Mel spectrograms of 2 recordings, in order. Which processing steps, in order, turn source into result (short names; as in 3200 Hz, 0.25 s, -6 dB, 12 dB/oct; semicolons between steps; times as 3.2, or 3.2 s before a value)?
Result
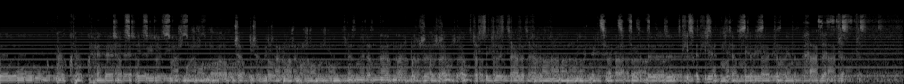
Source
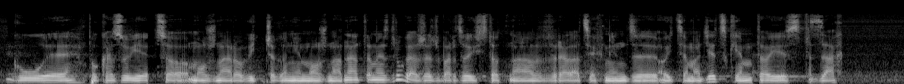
slices in reverse order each 81 ms, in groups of 7; compressor 6:1, threshold -28 dBFS, peak gain reduction 13.5 dB; soft clip -16 dBFS, distortion -29 dB; on a send: feedback echo 0.179 s, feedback 27%, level -4.5 dB; on the sum: buzz 400 Hz, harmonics 14, -44 dBFS -5 dB/oct; gain -2 dB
